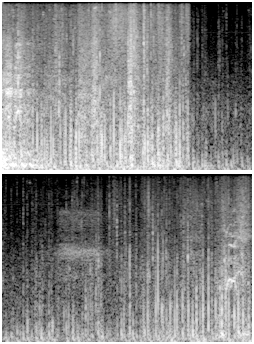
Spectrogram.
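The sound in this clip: Horses clip-clop steadily as riders head back through a valley. Many rhythmic hoof strikes run throughout, and a horse whinnies briefly midway when the hoofbeats soften.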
